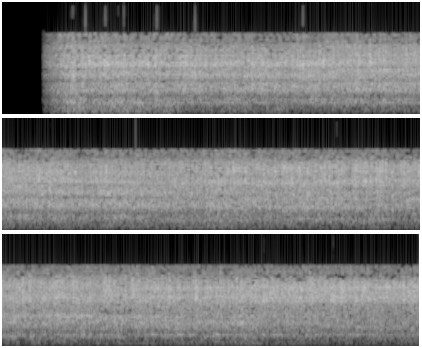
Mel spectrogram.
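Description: Multi-crop thresher threshing corn, driven by its stationary engine: a steady, loud rush and clatter of the threshing drum and engine that starts about half a second in.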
